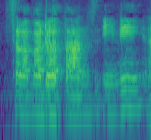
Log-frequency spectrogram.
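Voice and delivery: normal talking voice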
